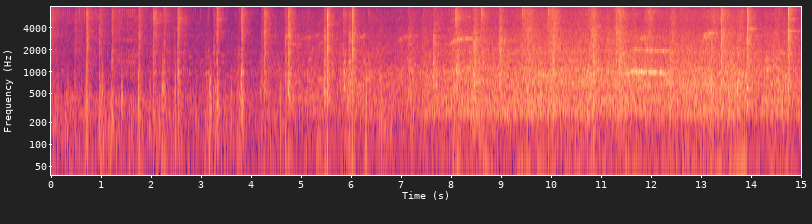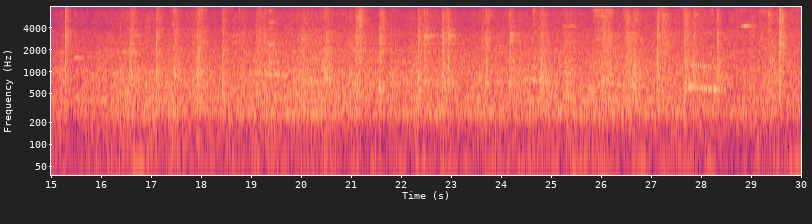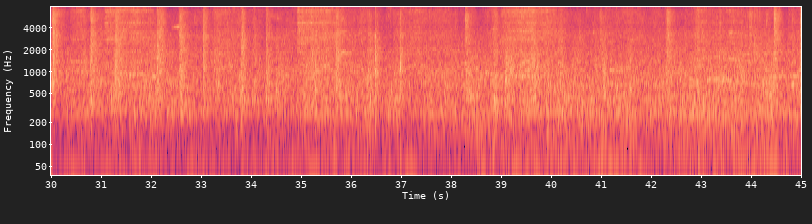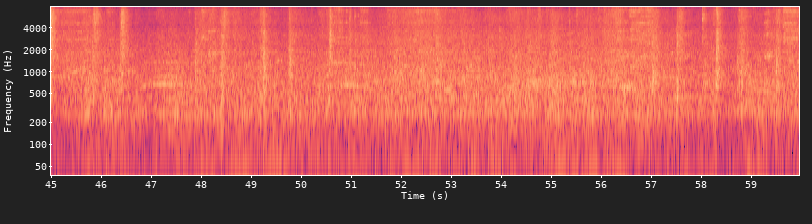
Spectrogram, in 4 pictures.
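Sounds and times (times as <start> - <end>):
train wheels clicking over rail joints: 0.0 - 12.2, 16.5 - 46.8, 47.6 - 59.9
train wheel squeals: 7.9 - 8.7, 25.2 - 26.0, 28.2 - 29.4, 30.4 - 32.8, 34.9 - 36.1, 56.2 - 57.9, 59.1 - 59.9.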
